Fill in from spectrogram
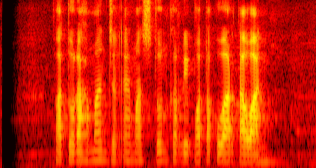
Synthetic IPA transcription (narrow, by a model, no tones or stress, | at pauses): fat̪uɾahmand͡ʒɨŋʔɛmast̪ʊnkərdipɔt̪ɔkəwart̪awan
